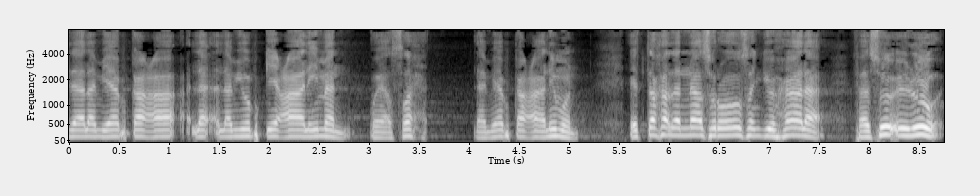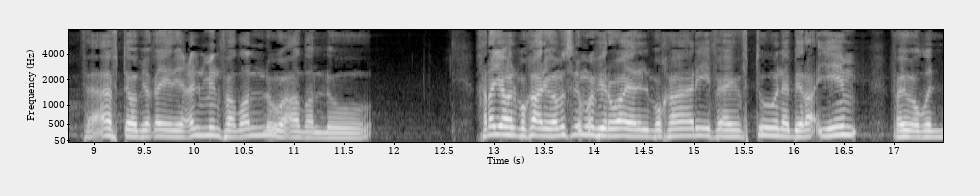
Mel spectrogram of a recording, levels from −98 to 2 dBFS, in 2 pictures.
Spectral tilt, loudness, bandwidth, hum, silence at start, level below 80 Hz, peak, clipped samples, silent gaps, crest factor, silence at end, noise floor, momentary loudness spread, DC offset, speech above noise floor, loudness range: -7 dB/octave; -14 LUFS; 8 kHz; none; 0 s; -52 dBFS; 0 dBFS; under 0.1%; none; 14 dB; 0 s; -61 dBFS; 10 LU; under 0.1%; 47 dB; 6 LU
